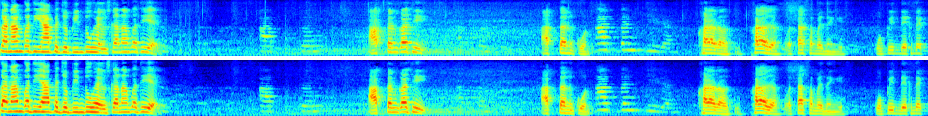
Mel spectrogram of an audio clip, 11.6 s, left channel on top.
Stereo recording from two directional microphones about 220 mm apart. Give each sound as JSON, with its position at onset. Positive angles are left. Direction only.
{"t": 0.0, "sound": "a woman's voice", "side_deg": -50}
{"t": 4.6, "sound": "a woman's voice", "side_deg": -35}
{"t": 6.7, "sound": "a woman's voice", "side_deg": -40}
{"t": 8.7, "sound": "a woman's voice", "side_deg": -45}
